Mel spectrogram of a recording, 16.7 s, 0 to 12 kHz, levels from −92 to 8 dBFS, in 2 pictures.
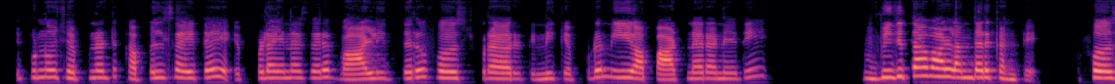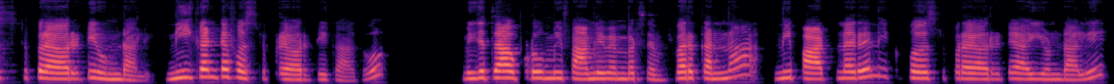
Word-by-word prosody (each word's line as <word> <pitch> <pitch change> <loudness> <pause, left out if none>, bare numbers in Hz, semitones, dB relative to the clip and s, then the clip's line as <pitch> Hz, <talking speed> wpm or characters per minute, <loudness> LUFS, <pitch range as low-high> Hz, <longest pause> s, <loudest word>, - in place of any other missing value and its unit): ఇప్పుడు 280 +4 -6
నువ్వు 290 -1 0
చెప్పినట్టు 265 +3 -2
కపిల్స్ 250 +5 -3
అయితే 260 +3 +2 0.2
ఎప్పుడైనా 260 +3 -2
సరే 270 +2 0
వాళ్ళిద్దరూ 235 +5 +1
ఫస్ట్ 255 -1 +2
ప్రయారిటీ. 230 -3 -1
నీకెప్పుడు 230 +3 -4
నీ 280 - -1
ఆ - - -1
పార్ట్నర్ 235 +4 +1
అనేది 235 +4 -6 1.0
మిగతా 315 +4 +5
వాళ్ళందరికంటే 280 - +4 0.4
ఫస్ట్ 260 0 +3
ప్రయారిటీ 230 0 +3
ఉండాలి. 195 -6 -3 0.2
నీకంటే 295 +2 +3
ఫస్ట్ 250 -1 -2
ప్రయారిటీ 200 -1 -3
కాదు. 165 - -12 0.7
మిగతా 265 +2 +4
ఇప్పుడు 255 0 -1
మీ 250 - +1
ఫ్యామిలీ 225 +1 +2
మెంబర్స్ 225 -1 -5
ఎవరికన్నా 245 - -1 0.3
నీ 260 - 0
పార్ట్నరే 255 +5 +2
నీకు 315 - -17
ఫస్ట్ 245 0 0
ప్రయారిటీ 220 -1 -2
అయి 215 0 -4
ఉండాలి. 200 +5 -5
245 Hz, 135 wpm, -24 LUFS, 220-265 Hz, 1.0 s, మిగతా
